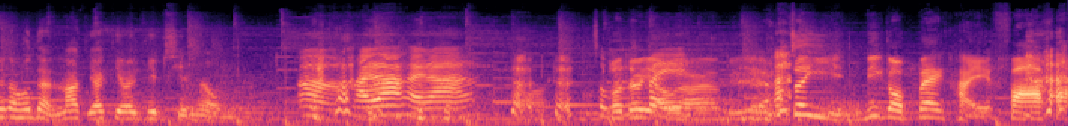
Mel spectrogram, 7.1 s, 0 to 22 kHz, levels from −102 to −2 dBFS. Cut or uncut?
cut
